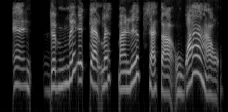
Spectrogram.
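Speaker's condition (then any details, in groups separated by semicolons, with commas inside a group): Cerebral palsy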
